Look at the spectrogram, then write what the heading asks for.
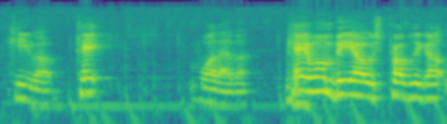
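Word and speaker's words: Kiibo: Keibu. Kibu. I will pronounce that right one day without your help. Yeah. It's Ki- K-E-E. Kibu's probably got Kibo. like Kibo. Kibo.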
